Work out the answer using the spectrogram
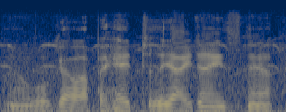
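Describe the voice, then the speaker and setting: A man's voice: mid-range voice, fairly even intonation, brisk. A man giving live golf commentary, reacting aloud to each shot and urging the ball along. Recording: noisy outdoor broadcast with loud crowd behind. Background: loud golf crowd and outdoor ambience.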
